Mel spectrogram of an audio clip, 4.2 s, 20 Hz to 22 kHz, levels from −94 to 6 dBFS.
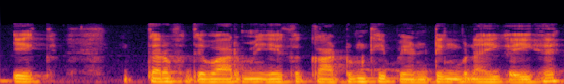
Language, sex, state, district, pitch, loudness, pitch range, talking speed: Hindi, male, Uttar Pradesh, Lalitpur, 105 Hz, -15 LUFS, 105-115 Hz, 155 wpm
